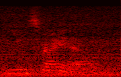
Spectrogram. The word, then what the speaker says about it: Yisrael: Yeah, when you pronounce the Hebrew, say Israel, yes. Israel. The nation of Israel or the people, good. Okay, O. Ashley? Sue? I meant sewer, sorry. Good. Uh-huh, Sewer, Yisrael. uh-huh.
